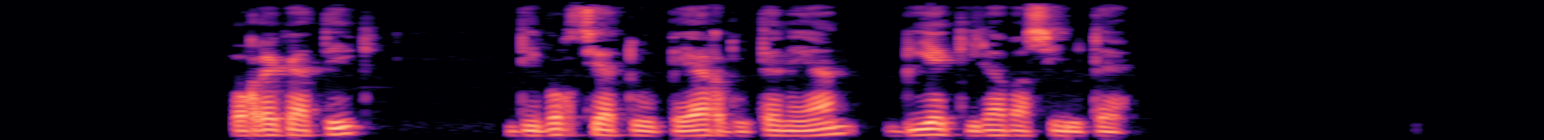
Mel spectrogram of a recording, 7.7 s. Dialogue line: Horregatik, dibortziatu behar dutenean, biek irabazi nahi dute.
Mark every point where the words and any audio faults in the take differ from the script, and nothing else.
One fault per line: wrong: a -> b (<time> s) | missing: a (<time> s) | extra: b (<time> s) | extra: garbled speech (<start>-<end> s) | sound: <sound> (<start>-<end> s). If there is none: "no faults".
missing: nahi (5.4 s)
